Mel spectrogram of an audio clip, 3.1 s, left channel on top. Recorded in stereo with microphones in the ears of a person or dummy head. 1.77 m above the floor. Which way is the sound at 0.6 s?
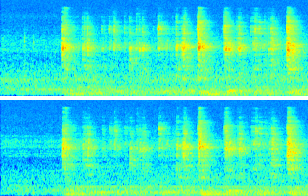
70° left (ahead or behind).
